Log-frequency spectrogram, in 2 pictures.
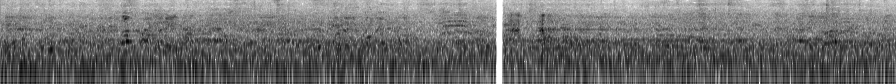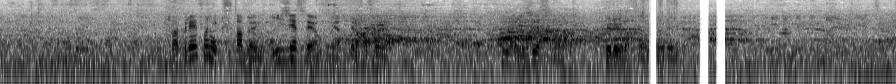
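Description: A crowd of people chatters steadily in a large, noisy hall.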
